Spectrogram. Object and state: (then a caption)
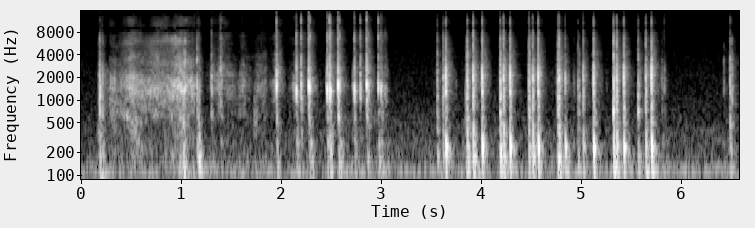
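Cardboard marker box. A small, hollow Crayola cardboard box holding 10 markers is held in one hand while long red nails tap rapidly on its front face. The result is a quick, irregular run of sharp, dry clicks with a bright papery tone and almost no ring. It opens with a brief soft rustle, then the taps come in uneven bursts.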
